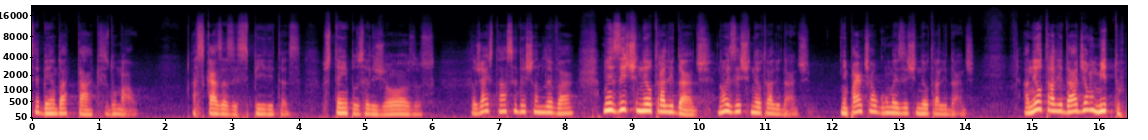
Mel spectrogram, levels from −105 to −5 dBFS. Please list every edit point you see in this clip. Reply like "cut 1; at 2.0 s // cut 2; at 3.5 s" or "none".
cut 1; at 6.6 s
